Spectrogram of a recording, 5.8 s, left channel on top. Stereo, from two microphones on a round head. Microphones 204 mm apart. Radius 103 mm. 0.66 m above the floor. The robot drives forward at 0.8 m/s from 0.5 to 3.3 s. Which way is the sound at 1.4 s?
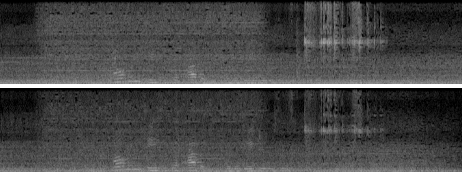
70° right (ahead or behind).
